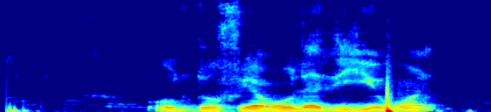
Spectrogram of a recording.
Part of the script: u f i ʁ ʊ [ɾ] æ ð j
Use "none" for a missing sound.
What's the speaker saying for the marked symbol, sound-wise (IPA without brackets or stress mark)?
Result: l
